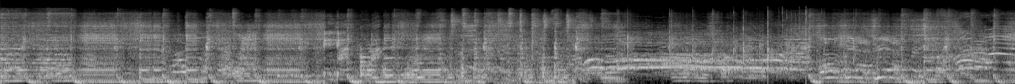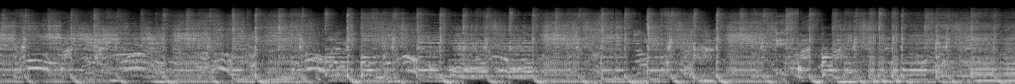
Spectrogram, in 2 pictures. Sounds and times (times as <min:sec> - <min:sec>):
Music: 0:00.0 - 0:20.3
Speech: 0:06.7 - 0:19.4.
